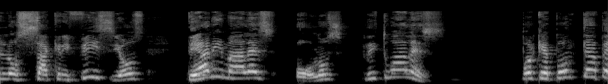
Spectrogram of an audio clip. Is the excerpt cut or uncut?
uncut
